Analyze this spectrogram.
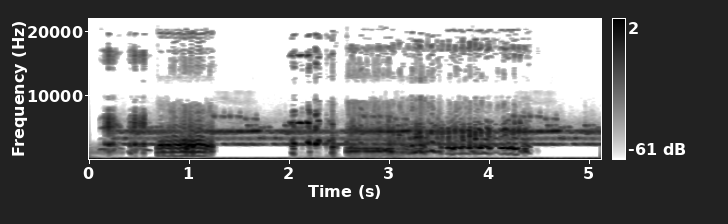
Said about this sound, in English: What the hell is that? Analyze the audio. Hang on. Sounds like giant crickets.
